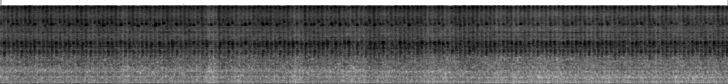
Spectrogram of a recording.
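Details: Car engine after a complete engine rebuild, started cold; steady idle with a sharp, fairly even tick about four per second riding over the engine; something in the top end ticks.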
